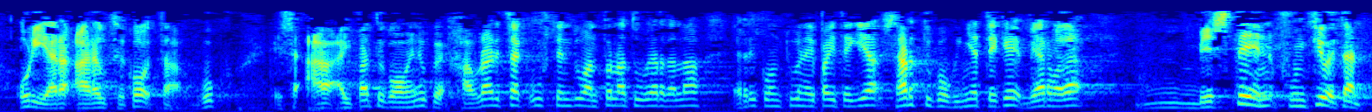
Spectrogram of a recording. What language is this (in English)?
Basque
